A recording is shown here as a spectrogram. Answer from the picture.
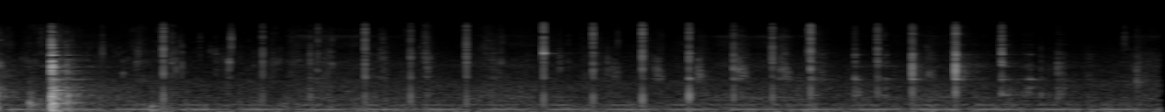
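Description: A spatula scraping a creamy mixture out of a glass mixing bowl into a glass baking dish, giving faint, irregular light clicks and taps of utensil and glass, a few a second. A louder knock comes about half a second in.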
